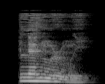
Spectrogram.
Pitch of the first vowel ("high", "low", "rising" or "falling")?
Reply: high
